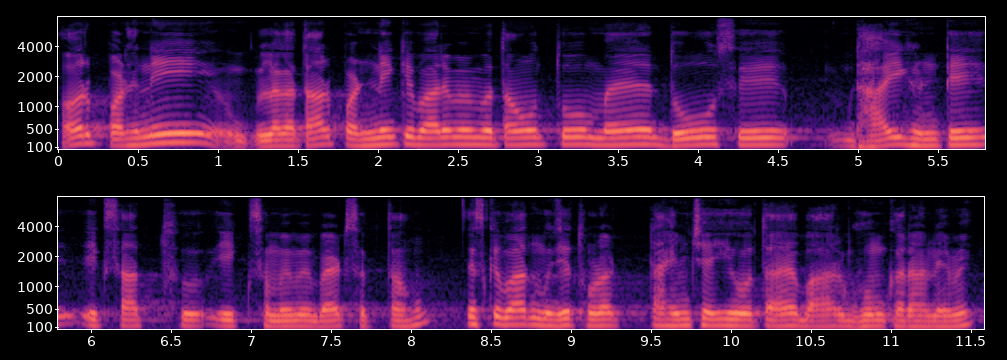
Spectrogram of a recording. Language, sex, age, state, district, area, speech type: Hindi, male, 18-30, Delhi, New Delhi, urban, spontaneous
